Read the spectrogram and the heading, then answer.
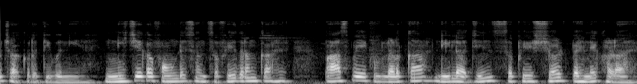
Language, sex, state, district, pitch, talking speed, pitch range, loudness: Hindi, male, Chhattisgarh, Sukma, 135 Hz, 205 wpm, 125-155 Hz, -16 LUFS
